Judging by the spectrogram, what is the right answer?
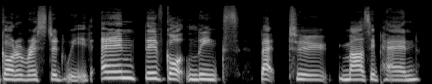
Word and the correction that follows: Mazepin: Did I say that right? – Mazepin. – Whose father has links to Vladimir Putin. – He's an oligarch. – Mm. Yeah, which is why Mazepin got dropped.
